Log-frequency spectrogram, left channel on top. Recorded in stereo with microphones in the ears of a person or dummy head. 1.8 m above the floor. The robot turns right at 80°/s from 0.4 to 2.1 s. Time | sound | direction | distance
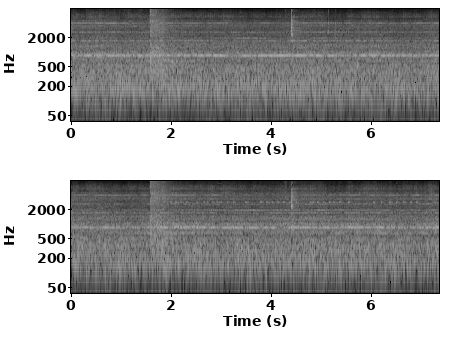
0.0 | an engine running | 15° left | 1.6 m
1.6 | a gunshot | 40° left (ahead or behind) | 1.2 m
4.4 | a snare drum | 10° left (ahead or behind) | 0.9 m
